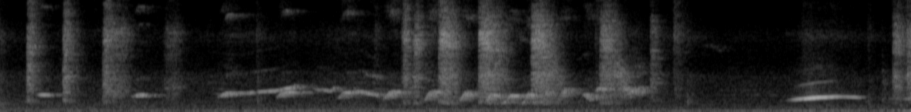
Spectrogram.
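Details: Magpie-robin giving soft whistled notes and a rougher warbling stretch, then a clear, loud, falling whistle near the end, with clicking sounds in the background.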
